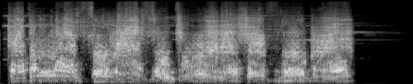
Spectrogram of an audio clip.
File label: Cover Me Grineer Female; en; New War; Narmer Grineer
